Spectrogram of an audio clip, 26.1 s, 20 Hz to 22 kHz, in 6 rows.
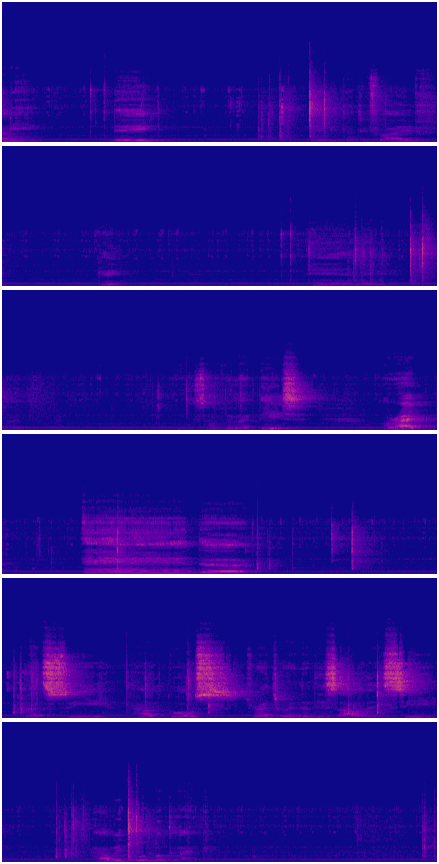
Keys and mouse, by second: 15.1-15.7 middle drag, 15.7-17.1 drag, 17.1 shift+middle click, 17.8 click, 17.9 middle click, 18.1 click, 18.3 middle drag, 18.4 drag, 18.5-18.9 middle drag, 18.9-20.2 drag, 20.2 middle click, 20.6-26.1 drag, 23.1 KP_0.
